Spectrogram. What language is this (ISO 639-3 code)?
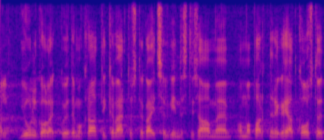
est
